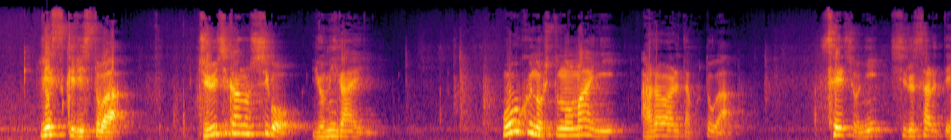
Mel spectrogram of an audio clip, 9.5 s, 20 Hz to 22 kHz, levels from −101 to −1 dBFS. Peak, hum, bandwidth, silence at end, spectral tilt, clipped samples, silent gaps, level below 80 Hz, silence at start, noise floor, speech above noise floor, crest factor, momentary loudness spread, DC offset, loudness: 0 dBFS; none; 17 kHz; 0 s; -5 dB/octave; under 0.1%; none; -50 dBFS; 0.4 s; -52 dBFS; 38 dB; 16 dB; 14 LU; under 0.1%; -15 LUFS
